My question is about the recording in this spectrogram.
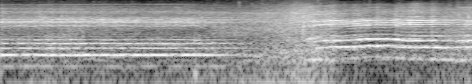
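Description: Women's qasidah group singing together in unison. They hold one long note for about the first second, then start a new phrase that rises in pitch.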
